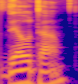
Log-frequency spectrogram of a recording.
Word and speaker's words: delta: So this is delta. Delta is pronounced uh as D as in the word done.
